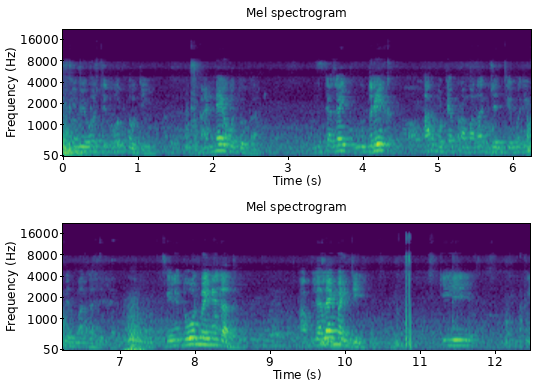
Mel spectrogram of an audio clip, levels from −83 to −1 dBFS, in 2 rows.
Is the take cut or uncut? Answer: cut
